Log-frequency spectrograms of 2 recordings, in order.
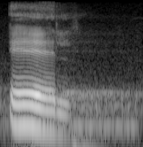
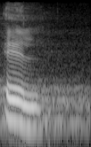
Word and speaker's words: il: Il. Orang Arab nggak ada baca el, bacanya il.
